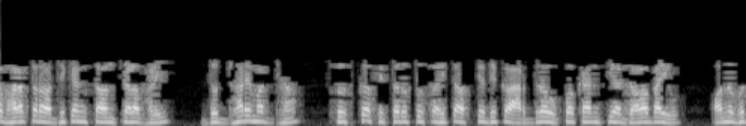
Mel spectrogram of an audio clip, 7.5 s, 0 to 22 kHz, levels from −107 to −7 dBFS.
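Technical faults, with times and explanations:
Throughout, MP3 compression: the speech has nothing above 3 kHz and a heavy watery, swirling quality, likely from an encoder starved of bits, as at a very low bitrate, cutting the treble and switching weak frequency lines on and off between frames. That flicker, not just dullness, distinguishes it from a plain low-pass filter.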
